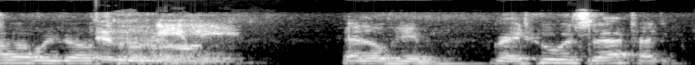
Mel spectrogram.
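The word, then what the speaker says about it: אֱלֹהִים: So Elohim, the accent's on the end.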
